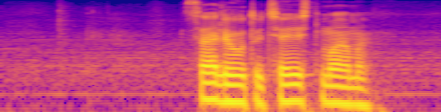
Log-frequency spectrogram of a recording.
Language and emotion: Russian, neutral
